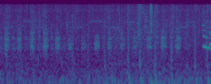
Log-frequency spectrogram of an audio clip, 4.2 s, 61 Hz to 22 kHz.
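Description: Scratch, a dog in Baldur's Gate 3, pants in quick rhythmic breaths with a soft whine, fairly faint and close, over low background ambience.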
